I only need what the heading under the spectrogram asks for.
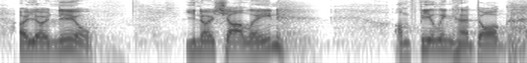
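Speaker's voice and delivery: put-on Australian accent. Quoting how he actually said it, the speaker uses an australian accent. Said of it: "it sounds really wrong with the Australian accent".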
